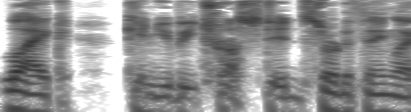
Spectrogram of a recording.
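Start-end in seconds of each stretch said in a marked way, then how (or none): 0.6-1.5 hushed, frightened murmur, soft. Describing how a clone conveys fear through voice, imitating Slip's hushed fearful line.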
